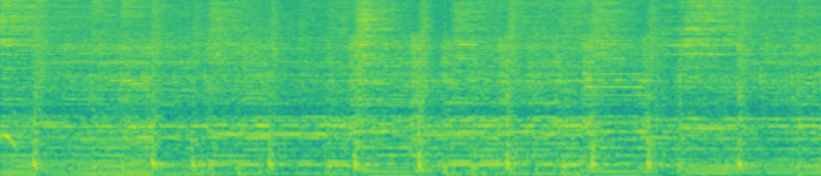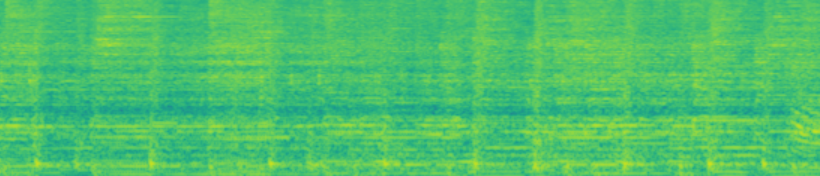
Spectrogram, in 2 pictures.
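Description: Live punk rock band playing: electric guitar, bass guitar and drum kit, with a steady beat of drum hits.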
